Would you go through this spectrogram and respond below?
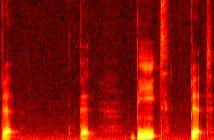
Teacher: It's really, really complicated, and one more thing I should say about like the bit-beat distinction, the bit-beat vowel, E, long vowel, E, and your tongue is kind of, it's like the Korean E, but your tongue, it's longer in English, beat, and in bit, it's shorter, but your tongue is more relaxed. Your tongue is a muscle, so it's relaxed, and so it's actually in a different position.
